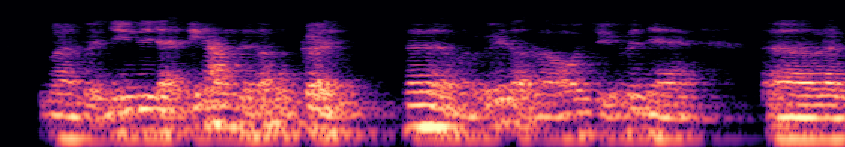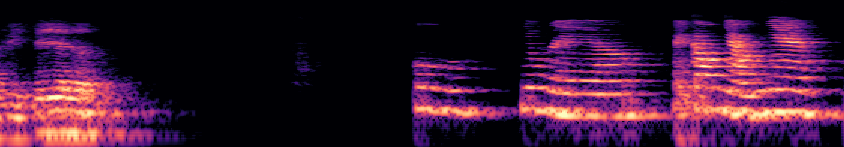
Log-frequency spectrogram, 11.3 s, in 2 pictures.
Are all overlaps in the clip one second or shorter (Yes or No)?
Yes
